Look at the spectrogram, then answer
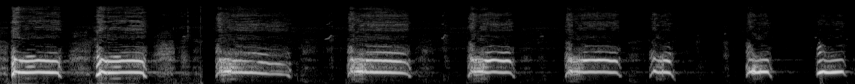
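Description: Bluetick Coonhounds bawling their deep, drawn-out tree bark, repeated roughly every second.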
